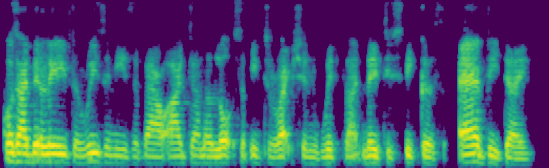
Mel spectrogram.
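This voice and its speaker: A medical lecturer and English tutor with a Vietnamese accent hosts a casual chat, giving a conversational introduction hesitantly, with many fillers and restarts. He has a medium-pitched, slightly mellow voice, steady in tone and fairly quick. No echo, and the highs are cut off.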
